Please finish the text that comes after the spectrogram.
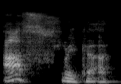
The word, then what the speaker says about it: Africa: a long a and we have to say with a long a and uh let's see and we have to say in Africa with a long a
